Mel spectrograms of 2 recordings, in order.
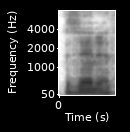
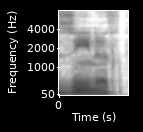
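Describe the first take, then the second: First: The word is said the Scottish way. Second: The word is said the American way. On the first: "I'm a Zenith kind of guy" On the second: "The uh, Yank pronunciation is zenith"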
